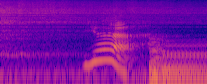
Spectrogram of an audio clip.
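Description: The jazz trio's final chord and cymbal ringing and dying away. About two seconds in a brief voice slides up and down, and about a second later a single low instrument note starts and rings on.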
